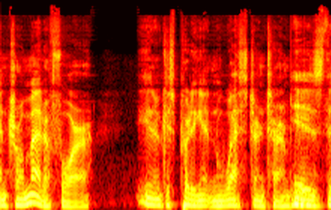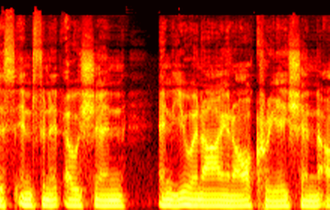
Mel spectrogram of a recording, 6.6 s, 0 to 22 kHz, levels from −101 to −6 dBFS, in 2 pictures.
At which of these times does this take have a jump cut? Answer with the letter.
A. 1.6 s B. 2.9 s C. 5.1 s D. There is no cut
B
